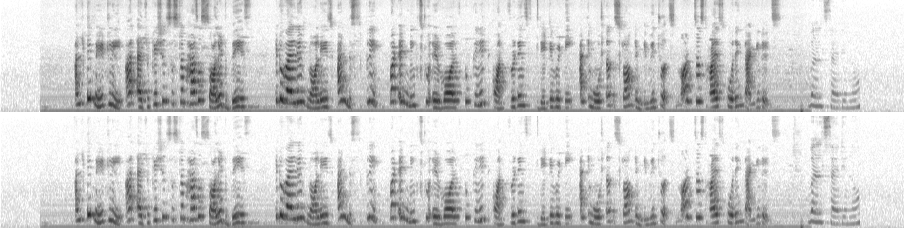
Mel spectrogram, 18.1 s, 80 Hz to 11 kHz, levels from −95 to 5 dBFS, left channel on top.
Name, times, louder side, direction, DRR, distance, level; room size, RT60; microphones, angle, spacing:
voice 1, 1.5-5.2 5.5-7.1 7.3-15.4, left 5 dB, 45° left, 0.4 m, -25 dB
voice 2, 15.9-17.2, right 4 dB, 40° right, 3.6 m, -46 dB
head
